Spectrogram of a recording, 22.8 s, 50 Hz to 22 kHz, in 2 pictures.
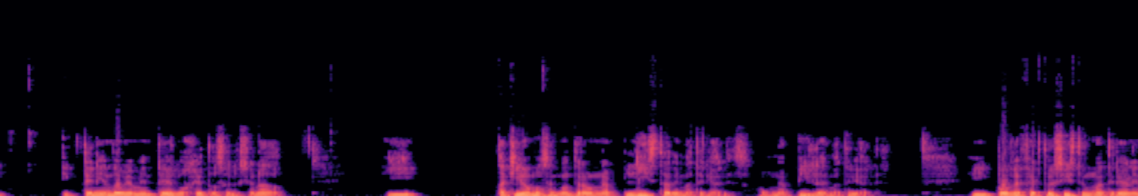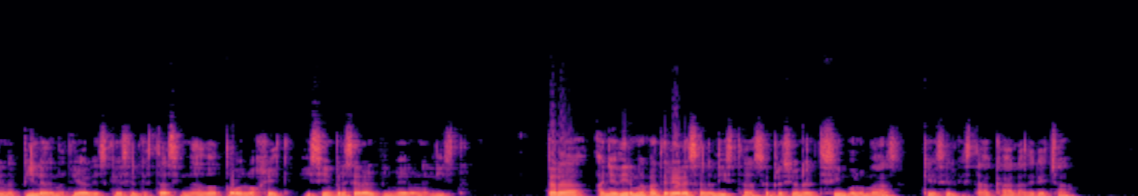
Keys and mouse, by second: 0.2 click, 3.4-5.6 drag.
